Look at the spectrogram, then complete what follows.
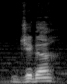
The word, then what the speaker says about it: Giga: Remember, it has to be pronounced Giga.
